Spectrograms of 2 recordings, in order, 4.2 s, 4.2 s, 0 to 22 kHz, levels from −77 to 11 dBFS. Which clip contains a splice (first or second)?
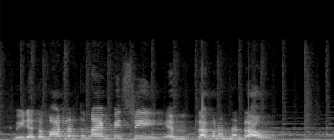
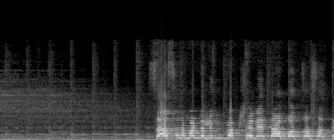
second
